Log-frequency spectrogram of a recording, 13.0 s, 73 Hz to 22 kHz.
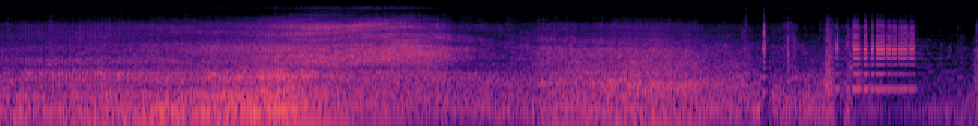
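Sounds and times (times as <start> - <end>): bus engine accelerating past: 0.0 - 11.0.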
